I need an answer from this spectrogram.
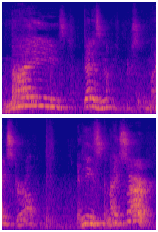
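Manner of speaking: drawn-out, high-pitched "nice"; mock media script. Media telling people to be nice, mock high drawn-out praise. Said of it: "Listen to the scripts".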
